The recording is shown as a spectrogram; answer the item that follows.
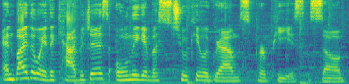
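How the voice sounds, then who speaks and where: Man, slightly raspy, fairly high voice, rambling let's play commentary, faint music underneath. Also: normal speed. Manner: chatty, thinks aloud with fillers and restarts. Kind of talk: casual gameplay commentary.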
